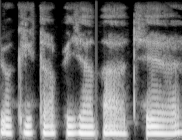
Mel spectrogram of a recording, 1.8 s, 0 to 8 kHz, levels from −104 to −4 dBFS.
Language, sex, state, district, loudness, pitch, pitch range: Hindi, male, Bihar, Begusarai, -14 LUFS, 155 Hz, 150-155 Hz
